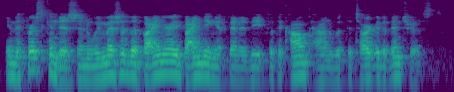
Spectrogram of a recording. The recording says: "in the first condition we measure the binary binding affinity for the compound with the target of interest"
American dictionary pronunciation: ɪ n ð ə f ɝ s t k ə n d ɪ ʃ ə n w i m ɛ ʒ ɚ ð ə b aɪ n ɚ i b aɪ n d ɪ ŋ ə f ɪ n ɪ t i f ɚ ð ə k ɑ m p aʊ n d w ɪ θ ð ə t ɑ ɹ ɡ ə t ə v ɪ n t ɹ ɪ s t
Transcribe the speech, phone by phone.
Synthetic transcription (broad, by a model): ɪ n ð ə f ɝ s t k ə n d ɪ ʃ ə n w i m ɛ ʒ ɚ ð ə b aɪ n ɚ i b aɪ n d ɪ ŋ ə f ɪ n ɪ t i f ɚ ð ə k ɑ m p aʊ n d w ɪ ð ə t ɑ ɹ ɡ ə t ə v ɪ n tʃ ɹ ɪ s t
